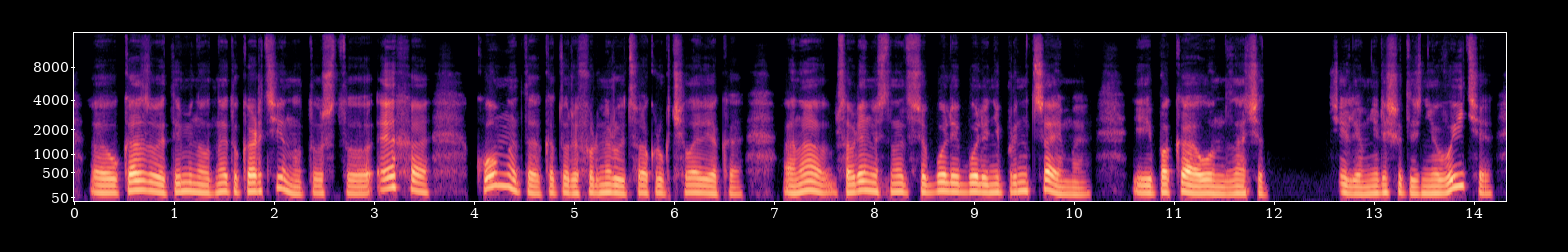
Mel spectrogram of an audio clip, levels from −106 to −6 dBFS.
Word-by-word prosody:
э, -, -, -6 dB
указывает 135 Hz, +1 st, +3 dB
именно 145 Hz, -1 st, 0 dB
вот 125 Hz, -1 st, -3 dB
на 140 Hz, -, -2 dB
эту 140 Hz, -2 st, -2 dB
картину. 150 Hz, -, 0 dB
То, 120 Hz, +2 st, -5 dB
что 115 Hz, 0 st, -4 dB
эхо-комната, 175 Hz, -, -1 dB
которая 120 Hz, +1 st, -2 dB
формируется 125 Hz, 0 st, -1 dB
вокруг 120 Hz, -1 st, -2 dB
человека, 120 Hz, -4 st, -2 dB, 0.4 s
она 130 Hz, +1 st, 0 dB
со 130 Hz, -, 0 dB
временем 155 Hz, +2 st, +2 dB
становится 135 Hz, 0 st, -4 dB
всё 140 Hz, -, 0 dB
более 145 Hz, +2 st, +2 dB
и -, -, -5 dB
более 135 Hz, -1 st, +4 dB
непроницаемая. 135 Hz, -, -1 dB, 0.4 s
И 125 Hz, -1 st, 0 dB
пока 135 Hz, +1 st, +4 dB
он, 115 Hz, -1 st, +3 dB
значит, 115 Hz, -1 st, -3 dB, 0.6 s
усилием 115 Hz, -4 st, -2 dB
не 120 Hz, -, 0 dB
решит 130 Hz, 0 st, -4 dB
из 115 Hz, 0 st, -2 dB
нее 115 Hz, 0 st, +1 dB
выйти, 150 Hz, -, 0 dB
130 Hz, 140 wpm, -23 LUFS, 115-145 Hz, 0.6 s, более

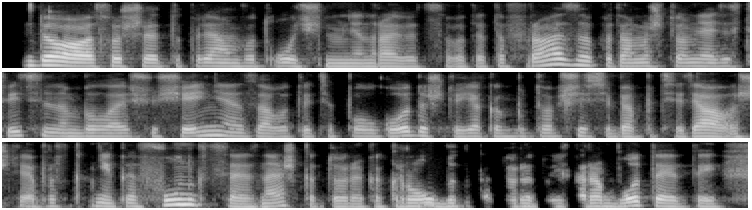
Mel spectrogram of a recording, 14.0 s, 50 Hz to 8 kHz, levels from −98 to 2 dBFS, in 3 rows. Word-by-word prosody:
Да, 185 Hz, -5 st, +10 dB
слушай, 160 Hz, 0 st, 0 dB
это 145 Hz, 0 st, -8 dB
прям 150 Hz, 0 st, -2 dB
вот 150 Hz, 0 st, -6 dB
очень 150 Hz, -2 st, -2 dB
мне 145 Hz, 0 st, -2 dB
нравится, 135 Hz, -2 st, -4 dB
вот 135 Hz, -, -8 dB
эта 145 Hz, +2 st, -6 dB
фраза, 195 Hz, +5 st, +2 dB
потому 155 Hz, -2 st, -2 dB
что 155 Hz, +1 st, -5 dB
у -, -, -3 dB
меня 155 Hz, -1 st, -1 dB
действительно 155 Hz, 0 st, -5 dB
было 145 Hz, 0 st, -2 dB
ощущение 155 Hz, +4 st, -2 dB
за 140 Hz, -1 st, -3 dB
вот 135 Hz, 0 st, -9 dB
эти 140 Hz, 0 st, -8 dB
полгода, 150 Hz, +4 st, -1 dB
что 140 Hz, -2 st, -6 dB
я 145 Hz, +1 st, -2 dB
как 140 Hz, 0 st, -8 dB
будто 150 Hz, +1 st, -7 dB
вообще 150 Hz, +2 st, -4 dB
себя 140 Hz, -2 st, -3 dB
потеряла, 135 Hz, +1 st, 0 dB
что 130 Hz, +1 st, -5 dB
я -, -, -1 dB
просто 140 Hz, 0 st, -9 dB
как -, -, -13 dB
некая 150 Hz, -1 st, -1 dB
функция, 200 Hz, -, +3 dB
знаешь, 145 Hz, +7 st, -1 dB
которая 130 Hz, -1 st, -4 dB
как 125 Hz, +1 st, -6 dB
робот, 150 Hz, -1 st, +2 dB
который 140 Hz, 0 st, -5 dB
только 140 Hz, +4 st, -5 dB
работает 145 Hz, -2 st, +3 dB
и, 130 Hz, -1 st, -2 dB
145 Hz, 185 wpm, -22 LUFS, 140-155 Hz, -, Да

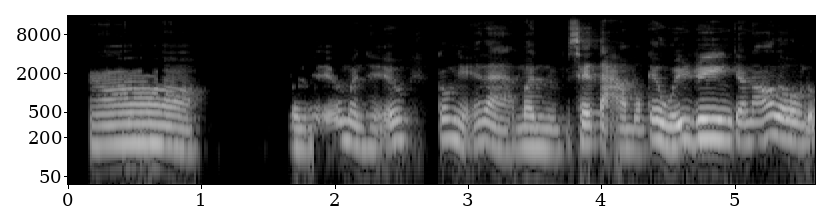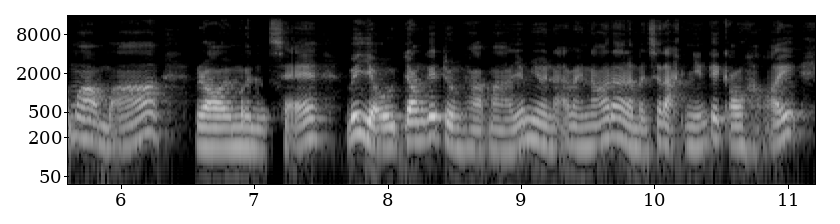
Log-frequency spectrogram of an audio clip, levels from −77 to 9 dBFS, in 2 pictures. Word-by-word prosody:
Ờ, 155 Hz, -, -6 dB, 1.4 s
mình 140 Hz, -1 st, -4 dB
hiểu, -, -, -4 dB
mình 170 Hz, -5 st, -2 dB
hiểu. 145 Hz, +5 st, -3 dB, 0.2 s
Có 195 Hz, -, -3 dB
nghĩa 165 Hz, -3 st, -3 dB
là 145 Hz, -8 st, -2 dB
mình 145 Hz, -2 st, -2 dB
sẽ 165 Hz, -, +2 dB
tạo 145 Hz, -3 st, -2 dB
một 135 Hz, -1 st, -5 dB
cái 190 Hz, -, +4 dB
quỹ 155 Hz, +2 st, +5 dB
riêng 195 Hz, 0 st, +5 dB
cho 175 Hz, -, -1 dB
nó 175 Hz, +6 st, -1 dB
luôn, 185 Hz, -6 st, +3 dB
đúng -, -, -3 dB
hông? 190 Hz, -6 st, +1 dB
Đó, 200 Hz, +13 st, -2 dB, 0.2 s
rồi 145 Hz, -1 st, +5 dB
mình 145 Hz, -2 st, -2 dB
sẽ 195 Hz, +7 st, -2 dB, 0.2 s
ví 220 Hz, -, +5 dB
dụ 150 Hz, -6 st, +5 dB
trong 180 Hz, 0 st, +5 dB
cái 215 Hz, -, +7 dB
trường 145 Hz, -2 st, 0 dB
hợp 135 Hz, -2 st, -6 dB
mà 135 Hz, -1 st, -6 dB
giống 175 Hz, +5 st, -2 dB
như 185 Hz, -, 0 dB
hồi 160 Hz, -, -2 dB
nãy 140 Hz, -, -6 dB
bạn 150 Hz, -1 st, -4 dB
nói 175 Hz, +6 st, -3 dB
đó, 210 Hz, -, +2 dB
là 160 Hz, -, 0 dB
mình 135 Hz, -2 st, -5 dB
sẽ 155 Hz, -, -5 dB
đặt 155 Hz, -, -1 dB
những 150 Hz, +1 st, -5 dB
cái 200 Hz, -, -1 dB
câu 150 Hz, 0 st, +1 dB
hỏi 150 Hz, -2 st, -2 dB
155 Hz, 245 wpm, -21 LUFS, 145-185 Hz, 1.4 s, cái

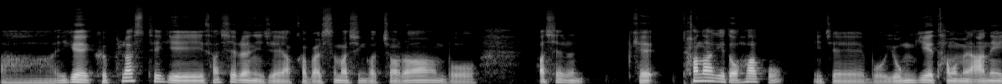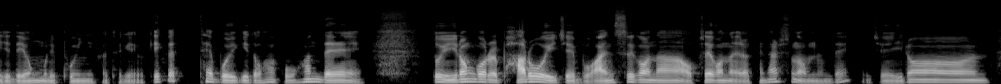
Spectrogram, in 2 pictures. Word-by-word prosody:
아 80 Hz, -1 st, -8 dB
이게 100 Hz, +1 st, +5 dB
그 100 Hz, -1 st, -3 dB
플라스틱이 100 Hz, -, +2 dB
사실은 100 Hz, -1 st, +1 dB
이제 80 Hz, 0 st, -1 dB
아까 75 Hz, 0 st, -2 dB
말씀하신 85 Hz, +3 st, -1 dB
것처럼 85 Hz, +2 st, +1 dB
뭐 75 Hz, -1 st, -4 dB, 0.6 s
사실은 90 Hz, -5 st, 0 dB, 0.4 s
이렇게 -, -, 0 dB, 0.2 s
편하기도 150 Hz, -9 st, +5 dB
하고 130 Hz, +2 st, +1 dB, 0.3 s
이제 80 Hz, 0 st, -4 dB
뭐 75 Hz, 0 st, -5 dB
용기에 90 Hz, +4 st, +2 dB
담으면 85 Hz, -2 st, 0 dB
안의 85 Hz, +2 st, +3 dB
이제 80 Hz, -, -3 dB
내용물이 80 Hz, +1 st, -2 dB
보이니까 80 Hz, -1 st, -7 dB
되게 -, -, -10 dB
그 -, -, -9 dB
깨끗해 -, -, -4 dB
보이기도 90 Hz, -2 st, 0 dB
하고 95 Hz, -3 st, -7 dB
한데 95 Hz, -10 st, +1 dB, 0.7 s
또 115 Hz, -, +2 dB
이런 120 Hz, +5 st, +3 dB
거를 115 Hz, -5 st, +2 dB
바로 115 Hz, +1 st, +4 dB
이제 85 Hz, 0 st, -1 dB
뭐 75 Hz, 0 st, -2 dB
안 85 Hz, +4 st, +2 dB
쓰거나 95 Hz, -4 st, +1 dB
없애거나 90 Hz, +2 st, 0 dB
이렇게는 90 Hz, +6 st, -5 dB
할 125 Hz, -, -3 dB
수는 125 Hz, -3 st, -5 dB
없는데 75 Hz, 0 st, -8 dB, 0.2 s
이제 85 Hz, -, -12 dB
이런 105 Hz, +2 st, -1 dB
90 Hz, 310 characters per minute, -22 LUFS, 80-105 Hz, 0.7 s, 이게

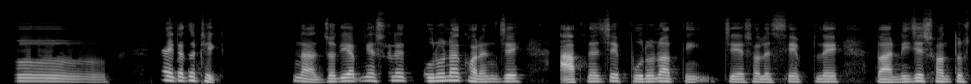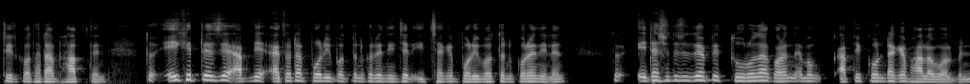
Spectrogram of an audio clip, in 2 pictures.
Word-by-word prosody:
হুম! 140 Hz, -5 st, -3 dB, 0.7 s
এইটা 180 Hz, -1 st, +4 dB
তো -, -, +5 dB
ঠিক। 130 Hz, -7 st, +1 dB, 0.8 s
না, 140 Hz, -, +2 dB, 0.2 s
যদি 140 Hz, +2 st, +1 dB
আপনি 165 Hz, +2 st, -8 dB
আসলে 180 Hz, +3 st, -3 dB, 0.2 s
তুলনা 170 Hz, +4 st, +3 dB
করেন 135 Hz, -4 st, +2 dB
যে, 145 Hz, -, +4 dB, 0.6 s
আপনার 140 Hz, +3 st, -1 dB
যে 155 Hz, -, +2 dB, 0.2 s
পুরোনো 140 Hz, +1 st, +2 dB
আপনি 140 Hz, -3 st, -8 dB, 0.4 s
যে -, -, -2 dB
আসলে 125 Hz, +1 st, -2 dB, 0.2 s
safe 125 Hz, -2 st, -2 dB
play 130 Hz, 0 st, +1 dB, 0.4 s
বা, 120 Hz, -, +4 dB, 0.2 s
নিজের 140 Hz, +3 st, +2 dB
সন্তুষ্টির 135 Hz, +1 st, -1 dB
কথাটা 130 Hz, 0 st, +2 dB
ভাবতেন, 125 Hz, -3 st, 0 dB, 0.4 s
তো -, -, -2 dB, 0.2 s
এইক্ষেত্রে 210 Hz, +2 st, +4 dB
যে 200 Hz, -, +6 dB
আপনি 160 Hz, +4 st, -3 dB, 0.2 s
এতটা 165 Hz, +4 st, +2 dB
পরিবর্তন 155 Hz, -1 st, 0 dB
করে 150 Hz, -1 st, +1 dB
নিজের 140 Hz, +1 st, 0 dB
ইচ্ছাকে 135 Hz, +2 st, -3 dB
পরিবর্তন 130 Hz, +1 st, +1 dB
করে 135 Hz, +1 st, +4 dB
নিলেন, 120 Hz, 0 st, -2 dB, 0.5 s
তো -, -, -7 dB, 0.3 s
এটা 180 Hz, +3 st, +4 dB
শুধু 185 Hz, +2 st, -2 dB
যদি 185 Hz, +1 st, 0 dB
আপনি 195 Hz, +1 st, -1 dB, 0.2 s
তুলনা 170 Hz, +1 st, +3 dB
করেন 145 Hz, +1 st, +2 dB
এবং 150 Hz, 0 st, -1 dB, 0.3 s
আপনি 155 Hz, -, -4 dB
কোনটাকে 150 Hz, -1 st, +2 dB
ভালো 125 Hz, 0 st, +4 dB
বলবেন? 110 Hz, 0 st, -3 dB
140 Hz, 150 wpm, -25 LUFS, 130-155 Hz, 0.8 s, যে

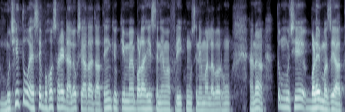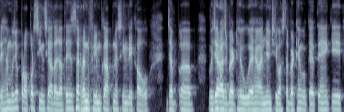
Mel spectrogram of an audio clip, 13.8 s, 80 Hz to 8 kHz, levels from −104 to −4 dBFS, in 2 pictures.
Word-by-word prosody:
मुझे 150 Hz, -, -1 dB
तो 270 Hz, -3 st, 0 dB
ऐसे 165 Hz, +5 st, +2 dB
बहुत 180 Hz, +2 st, 0 dB
सारे 175 Hz, -1 st, +3 dB
डायलॉग्स 155 Hz, +1 st, -1 dB
याद 145 Hz, 0 st, 0 dB
आ 140 Hz, -, +1 dB
जाते 125 Hz, +4 st, -2 dB
हैं 170 Hz, -, -1 dB
क्योंकि 155 Hz, -1 st, -3 dB
मैं 150 Hz, 0 st, 0 dB
बड़ा 145 Hz, 0 st, +3 dB
ही 145 Hz, +1 st, 0 dB
सिनेमा 135 Hz, -2 st, -2 dB
फ्रीक 130 Hz, -1 st, -2 dB
हूँ, 135 Hz, -, -2 dB
सिनेमा 125 Hz, 0 st, -3 dB
लवर 125 Hz, +1 st, -2 dB
हूँ, 130 Hz, +1 st, -7 dB, 0.4 s
है 130 Hz, -, -2 dB
ना? 160 Hz, -2 st, +1 dB, 0.3 s
तो 190 Hz, -, -5 dB
मुझे 175 Hz, +1 st, +1 dB, 0.2 s
बड़े 170 Hz, +2 st, +10 dB
मजे 140 Hz, +1 st, +2 dB
आते 120 Hz, 0 st, +2 dB
हैं, 145 Hz, +3 st, -2 dB
मुझे 155 Hz, +3 st, 0 dB
प्रॉपर 135 Hz, +4 st, -1 dB
सीन्स 145 Hz, -3 st, -3 dB
से -, -, 0 dB
याद 135 Hz, -1 st, 0 dB
आ -, -, +3 dB
जाते 120 Hz, +4 st, 0 dB
हैं। 150 Hz, -, 0 dB
जैसे 150 Hz, +4 st, +2 dB
रन 145 Hz, +1 st, +5 dB
फिल्म 135 Hz, -1 st, 0 dB
का 140 Hz, -, +5 dB
आपने 140 Hz, +1 st, -4 dB
सीन 135 Hz, 0 st, -4 dB
देखा 125 Hz, -1 st, -2 dB
हो 115 Hz, -2 st, -4 dB, 0.3 s
जब 135 Hz, -1 st, -2 dB
अ, 130 Hz, -3 st, +1 dB, 0.4 s
विजय 135 Hz, +3 st, +5 dB
राज 140 Hz, -2 st, +5 dB
बैठे 135 Hz, +1 st, +1 dB
हुए 130 Hz, 0 st, +2 dB
हैं, 135 Hz, +1 st, +1 dB
अंजन 130 Hz, +1 st, +1 dB
श्रीवास्तव 125 Hz, +1 st, -2 dB
बैठे 125 Hz, +2 st, -1 dB
हैं 140 Hz, -, -2 dB
वो 130 Hz, -, -5 dB
कहते 120 Hz, +3 st, -1 dB
हैं 135 Hz, 0 st, 0 dB
कि 140 Hz, 0 st, -1 dB
140 Hz, 255 wpm, -24 LUFS, 130-150 Hz, 0.4 s, बड़े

